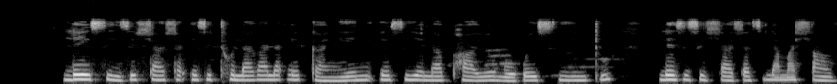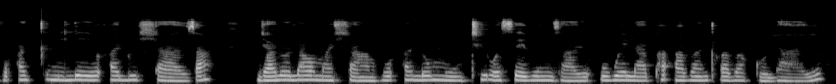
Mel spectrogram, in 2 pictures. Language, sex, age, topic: North Ndebele, female, 18-24, health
